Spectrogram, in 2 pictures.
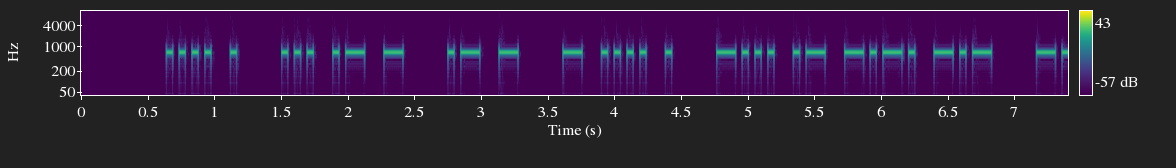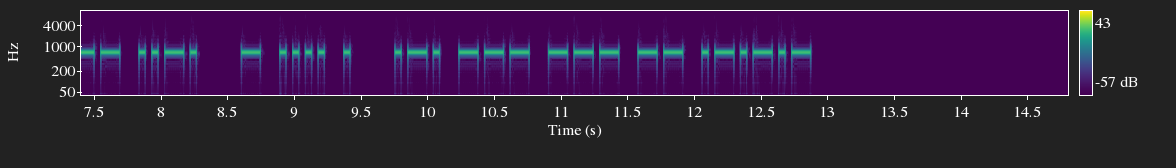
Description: Morse code, heard as a keyed tone, about 25 wpm, 700 Hz. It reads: HE SAT AT THE BACK OF THE ROOM.
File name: practice / 25wpm / Sentences with 3-Word Phrases - 25wpm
